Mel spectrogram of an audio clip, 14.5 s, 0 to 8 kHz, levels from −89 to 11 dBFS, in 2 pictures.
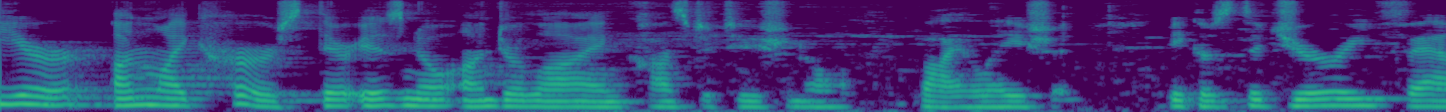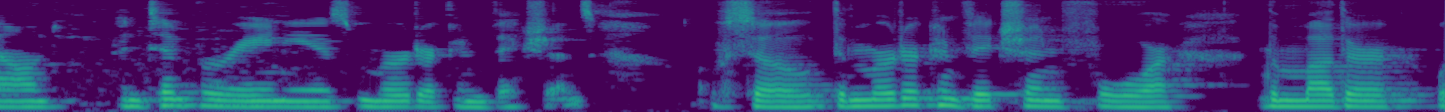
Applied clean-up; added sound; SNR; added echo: classical method Wiener filter.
